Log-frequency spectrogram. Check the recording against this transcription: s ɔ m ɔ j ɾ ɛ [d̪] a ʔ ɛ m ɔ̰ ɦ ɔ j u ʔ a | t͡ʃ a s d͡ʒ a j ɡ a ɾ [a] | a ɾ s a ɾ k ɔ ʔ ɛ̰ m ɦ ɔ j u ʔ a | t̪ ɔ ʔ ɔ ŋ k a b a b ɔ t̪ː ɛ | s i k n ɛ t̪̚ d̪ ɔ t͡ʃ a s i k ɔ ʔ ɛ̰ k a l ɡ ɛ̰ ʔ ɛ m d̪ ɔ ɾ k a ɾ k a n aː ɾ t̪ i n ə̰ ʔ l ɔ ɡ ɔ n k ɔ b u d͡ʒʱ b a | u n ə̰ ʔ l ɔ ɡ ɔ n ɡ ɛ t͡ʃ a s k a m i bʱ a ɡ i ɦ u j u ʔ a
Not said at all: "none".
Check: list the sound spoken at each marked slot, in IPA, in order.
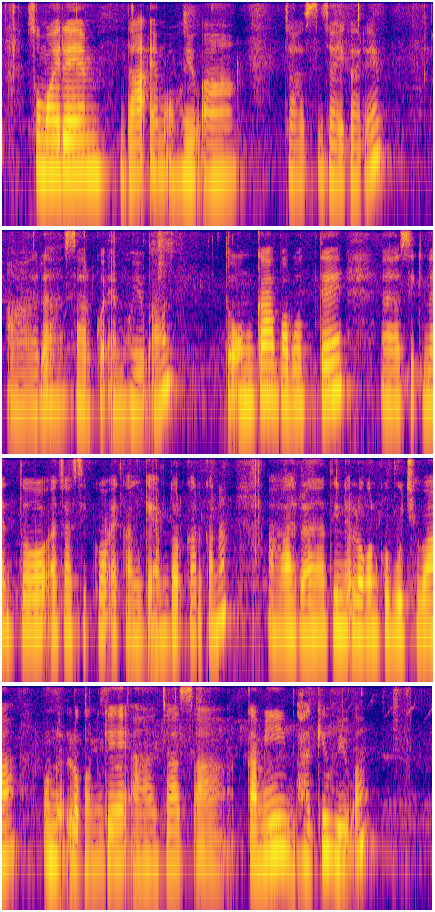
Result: d̪, ɛ

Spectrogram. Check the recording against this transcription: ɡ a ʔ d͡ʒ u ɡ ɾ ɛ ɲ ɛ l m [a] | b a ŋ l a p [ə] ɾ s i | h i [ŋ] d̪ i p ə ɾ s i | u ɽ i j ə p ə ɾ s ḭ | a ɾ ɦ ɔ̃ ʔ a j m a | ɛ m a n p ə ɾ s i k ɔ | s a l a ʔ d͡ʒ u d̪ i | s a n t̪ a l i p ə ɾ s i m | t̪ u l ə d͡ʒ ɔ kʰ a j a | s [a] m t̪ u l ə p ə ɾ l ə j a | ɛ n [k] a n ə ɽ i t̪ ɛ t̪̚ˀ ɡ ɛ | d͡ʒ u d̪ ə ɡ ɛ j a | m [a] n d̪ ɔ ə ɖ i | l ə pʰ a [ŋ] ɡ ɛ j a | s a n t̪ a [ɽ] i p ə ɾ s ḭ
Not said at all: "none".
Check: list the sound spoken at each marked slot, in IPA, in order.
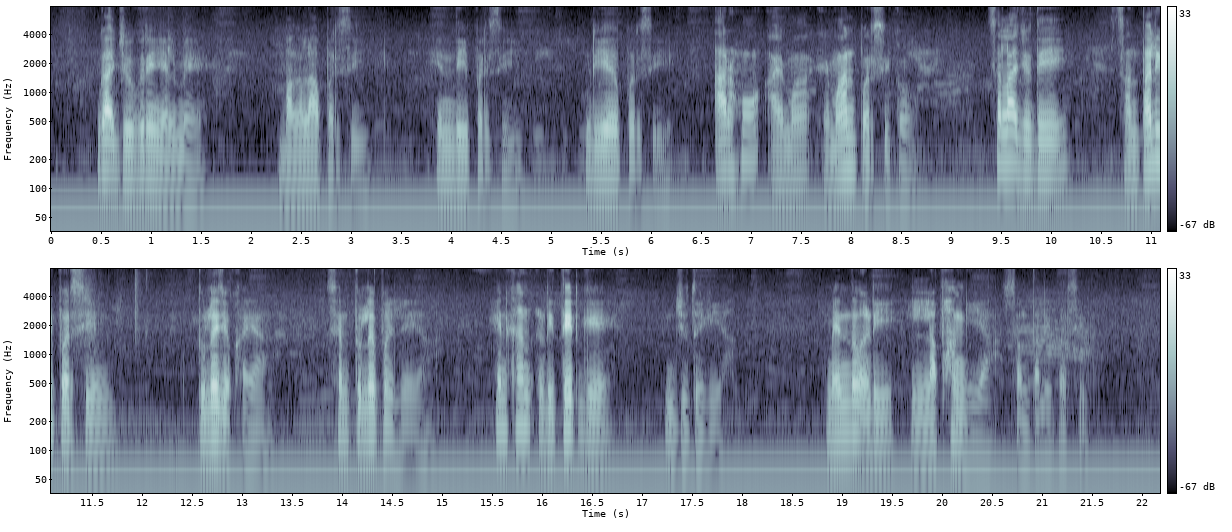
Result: ɛ, ə, n, ɛ, kʰ, ɛ, ŋ, l

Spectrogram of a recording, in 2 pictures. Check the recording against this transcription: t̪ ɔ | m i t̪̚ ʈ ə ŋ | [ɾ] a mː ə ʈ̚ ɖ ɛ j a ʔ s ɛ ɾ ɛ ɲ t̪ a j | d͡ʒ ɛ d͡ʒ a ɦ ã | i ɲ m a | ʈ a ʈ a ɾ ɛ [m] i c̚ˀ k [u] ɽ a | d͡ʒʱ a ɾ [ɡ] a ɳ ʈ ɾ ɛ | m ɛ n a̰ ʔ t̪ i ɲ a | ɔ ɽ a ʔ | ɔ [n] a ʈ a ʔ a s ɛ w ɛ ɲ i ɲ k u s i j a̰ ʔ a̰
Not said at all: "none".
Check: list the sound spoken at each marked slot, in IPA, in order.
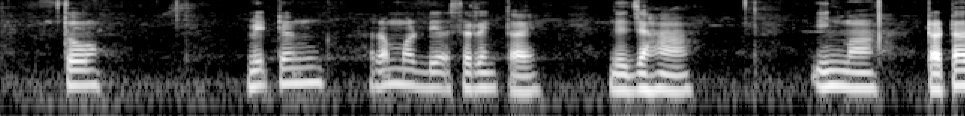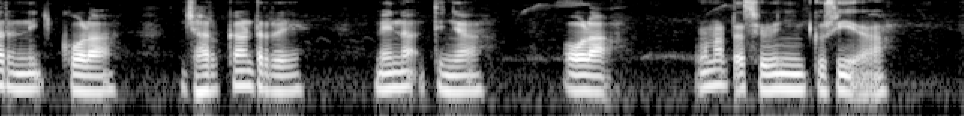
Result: ɾ, n, ɔ, k, n

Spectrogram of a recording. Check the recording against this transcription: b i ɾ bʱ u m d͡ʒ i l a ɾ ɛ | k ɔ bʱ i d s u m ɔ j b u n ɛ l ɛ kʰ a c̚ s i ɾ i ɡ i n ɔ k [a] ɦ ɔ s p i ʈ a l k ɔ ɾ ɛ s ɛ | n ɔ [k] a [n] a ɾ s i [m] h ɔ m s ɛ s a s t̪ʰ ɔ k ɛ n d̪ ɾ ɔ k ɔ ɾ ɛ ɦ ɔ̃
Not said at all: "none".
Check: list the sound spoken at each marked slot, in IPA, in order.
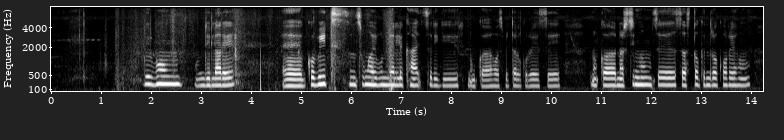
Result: a, k, n, ŋ

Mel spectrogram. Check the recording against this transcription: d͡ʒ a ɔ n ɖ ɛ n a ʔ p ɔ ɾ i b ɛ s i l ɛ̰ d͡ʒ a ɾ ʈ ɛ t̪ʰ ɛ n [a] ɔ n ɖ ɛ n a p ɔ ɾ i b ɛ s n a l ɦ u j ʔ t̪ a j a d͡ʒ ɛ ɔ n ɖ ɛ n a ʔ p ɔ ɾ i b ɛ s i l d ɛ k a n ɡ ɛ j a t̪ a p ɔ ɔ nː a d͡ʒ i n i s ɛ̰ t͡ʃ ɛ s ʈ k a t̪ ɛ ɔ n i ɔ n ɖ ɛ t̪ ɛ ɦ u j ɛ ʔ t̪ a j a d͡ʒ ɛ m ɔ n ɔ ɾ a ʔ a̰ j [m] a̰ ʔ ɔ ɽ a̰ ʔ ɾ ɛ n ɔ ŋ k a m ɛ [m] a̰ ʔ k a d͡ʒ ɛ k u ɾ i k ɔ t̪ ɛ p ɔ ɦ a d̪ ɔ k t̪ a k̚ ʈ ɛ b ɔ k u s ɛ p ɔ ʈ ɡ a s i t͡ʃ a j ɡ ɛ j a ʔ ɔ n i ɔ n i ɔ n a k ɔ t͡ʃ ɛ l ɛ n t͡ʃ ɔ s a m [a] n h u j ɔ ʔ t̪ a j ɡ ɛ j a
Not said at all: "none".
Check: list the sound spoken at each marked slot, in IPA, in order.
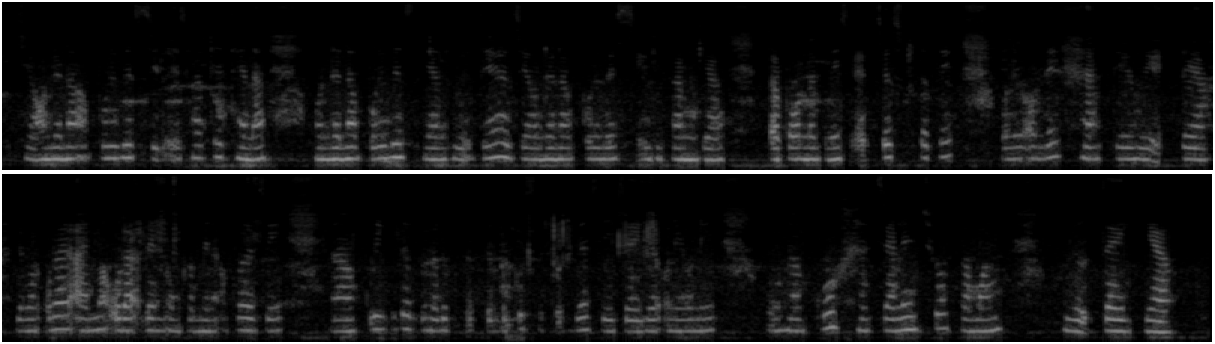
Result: a, m, n, a

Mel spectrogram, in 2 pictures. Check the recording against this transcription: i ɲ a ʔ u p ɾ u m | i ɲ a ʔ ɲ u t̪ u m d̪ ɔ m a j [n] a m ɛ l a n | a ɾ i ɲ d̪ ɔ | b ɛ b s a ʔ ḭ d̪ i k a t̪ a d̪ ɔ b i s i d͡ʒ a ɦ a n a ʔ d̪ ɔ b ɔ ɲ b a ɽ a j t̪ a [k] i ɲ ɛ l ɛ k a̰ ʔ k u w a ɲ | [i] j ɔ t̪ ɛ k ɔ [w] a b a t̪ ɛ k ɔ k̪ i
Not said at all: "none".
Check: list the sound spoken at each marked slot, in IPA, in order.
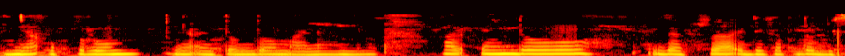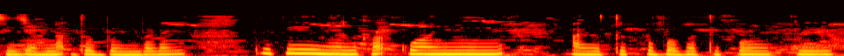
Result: n, k, a, b

